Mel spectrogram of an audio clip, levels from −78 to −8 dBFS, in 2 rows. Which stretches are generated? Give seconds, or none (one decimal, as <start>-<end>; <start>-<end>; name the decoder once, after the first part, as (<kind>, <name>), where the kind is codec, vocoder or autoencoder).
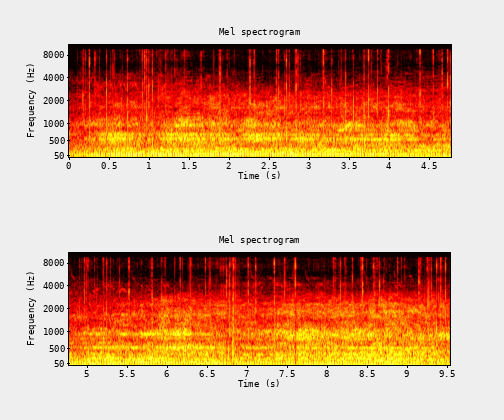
0.0-4.5 (vocoder, Vocos); 6.3-9.5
